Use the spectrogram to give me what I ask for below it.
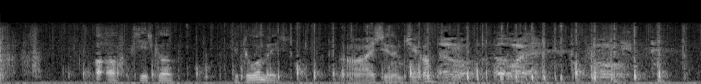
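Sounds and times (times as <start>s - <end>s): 
horses' hooves clip-clopping on arrival at a cafe hitch rail: 0.0s - 7.0s
speech: 1.0s - 6.4s.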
